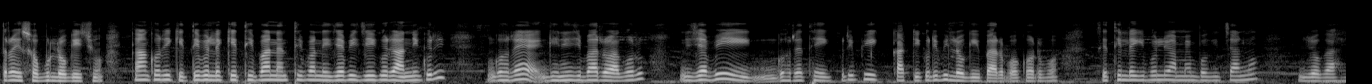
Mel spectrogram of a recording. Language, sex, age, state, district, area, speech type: Odia, female, 30-45, Odisha, Bargarh, urban, spontaneous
